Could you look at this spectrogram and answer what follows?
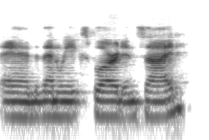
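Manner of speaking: ordinary talk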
